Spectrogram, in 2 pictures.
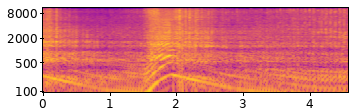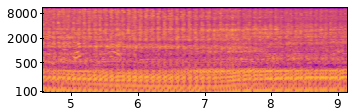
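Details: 1981 Kawasaki KZ1000 CSR four-cylinder engine (pulled from a KZ1000M frame) after new oil, new plugs and spark advance service: one throttle blip, then a steady, even run with no misses or knocks; healthy motor, doesn't smoke.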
